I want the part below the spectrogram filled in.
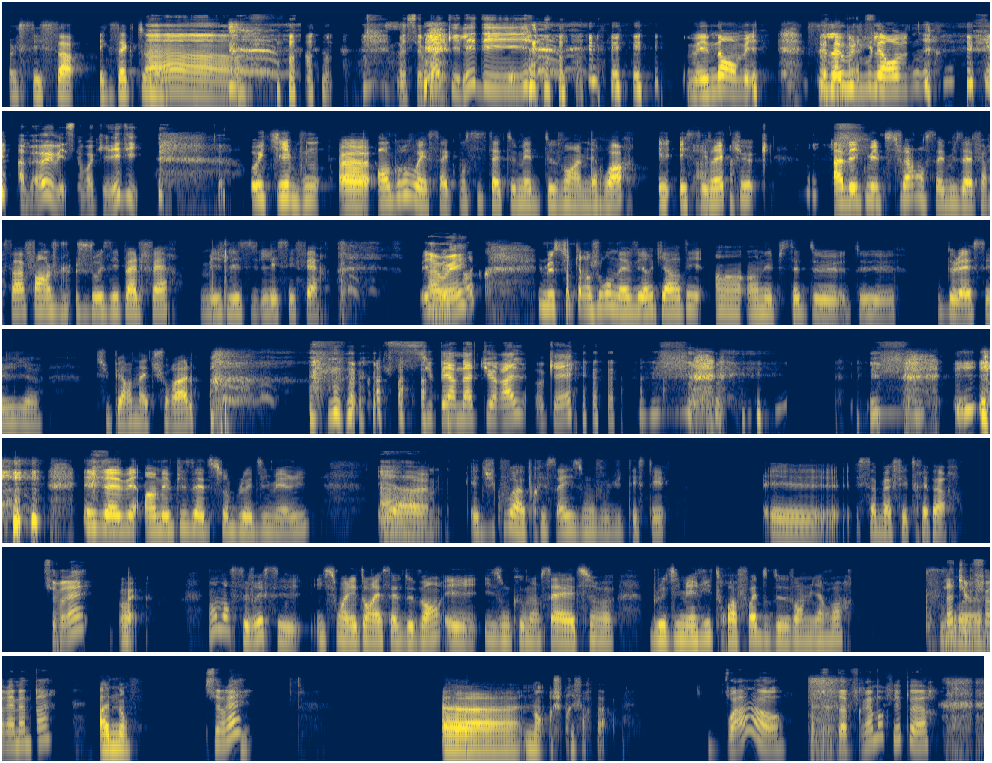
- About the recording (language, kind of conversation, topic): French, unstructured, Comment réagis-tu à la peur dans les films d’horreur ?
- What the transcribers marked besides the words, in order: laugh; other background noise; laugh; laughing while speaking: "C'est"; laugh; tapping; laugh; laugh; laugh; chuckle; chuckle; laugh; laughing while speaking: "et"; chuckle; laugh; chuckle; chuckle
